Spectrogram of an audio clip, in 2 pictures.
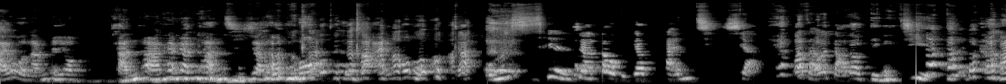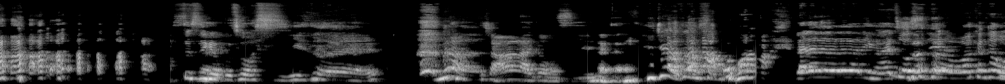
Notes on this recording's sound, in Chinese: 收音糟,我知道,請忍耐,會改進~~~真心發現不能胡亂改錄音方式。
